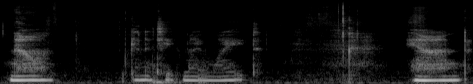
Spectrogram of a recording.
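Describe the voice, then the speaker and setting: A woman giving a gentle, encouraging art tutorial in a soft, breathy ASMR whisper. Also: mid-range voice, rough recording. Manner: slow, gentle, encouraging instruction. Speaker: host teaching a beginner painting tutorial.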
